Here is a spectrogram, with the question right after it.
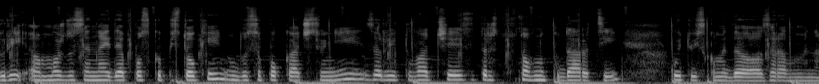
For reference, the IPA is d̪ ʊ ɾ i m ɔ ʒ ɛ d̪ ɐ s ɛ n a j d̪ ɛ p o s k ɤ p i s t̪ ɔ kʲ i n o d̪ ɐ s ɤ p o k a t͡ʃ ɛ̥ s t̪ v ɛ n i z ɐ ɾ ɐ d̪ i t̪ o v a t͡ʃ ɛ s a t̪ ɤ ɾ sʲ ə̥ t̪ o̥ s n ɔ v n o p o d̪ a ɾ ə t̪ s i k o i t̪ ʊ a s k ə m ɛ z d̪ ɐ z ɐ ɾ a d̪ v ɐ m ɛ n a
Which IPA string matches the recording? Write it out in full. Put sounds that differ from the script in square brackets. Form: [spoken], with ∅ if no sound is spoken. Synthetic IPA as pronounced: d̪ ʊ ɾ i m ɔ ʒ ɛ d̪ ɐ s ɛ n a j d̪ ɛ p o s k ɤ p i s t̪ ɔ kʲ i n o d̪ ɐ s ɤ p o k a t͡ʃ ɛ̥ s t̪ v ɛ n i z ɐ ɾ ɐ d̪ i t̪ o v a t͡ʃ ɛ s [ɛ] t̪ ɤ ɾ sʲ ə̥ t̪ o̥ s n ɔ v n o p o d̪ a ɾ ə t̪ s i k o i t̪ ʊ [i] s k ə m ɛ [∅] d̪ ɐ z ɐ ɾ a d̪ v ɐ m ɛ n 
